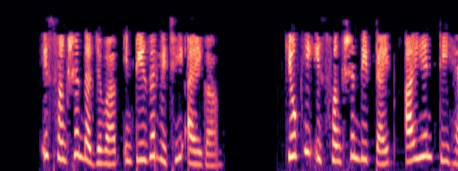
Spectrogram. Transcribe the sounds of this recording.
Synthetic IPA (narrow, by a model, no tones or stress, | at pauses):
ɪsfʰə̃ŋkʃənd̪aːd͡ʒəʋaːbɪɳʈiːd͡ʒəɾʋɪt͡ʃɦiːʔaːeːɡaː | kjõːkɪʔɪspʰə̃ŋkʃənd̪iːʈaːɪpaːiːɛnʈiːɦɛː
